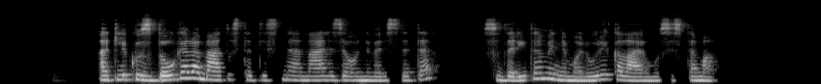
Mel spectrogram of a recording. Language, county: Lithuanian, Panevėžys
